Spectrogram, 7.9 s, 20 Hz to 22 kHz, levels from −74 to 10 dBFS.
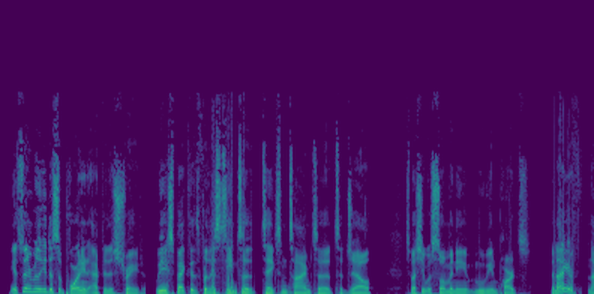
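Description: Speech with processor overload crackle from 2.78 to 3.39 s and 6.79 to 7.75 s: dozens of missed buffers of roughly 10 ms each replay stale audio, giving gritty tearing rather than clean silent dropouts.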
